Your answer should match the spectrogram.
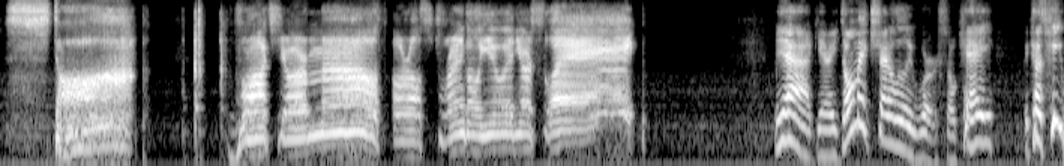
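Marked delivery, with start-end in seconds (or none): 0.1-8.5 menacing shout. Acted. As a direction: bellow the threat slowly. Villain threatens in play.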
